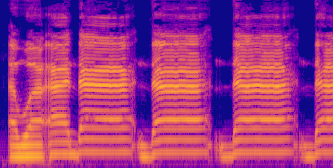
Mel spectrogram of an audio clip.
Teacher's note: Bil ma'rufi wa ada'un ilaihi bi ihsan. Wa ada'un, da hujung lidah dengan gusi tempat tumbuh gigi, tapi sebahagian daripada depan lidah akan sentuh gigi.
